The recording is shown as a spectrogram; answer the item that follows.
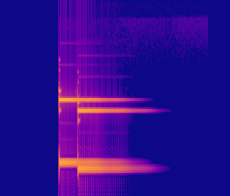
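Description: Two-note electronic notification chime from a computer, a higher ding then a lower dong a fifth of a second apart, each ringing out for about a second. It is most likely a Zoom meeting sound.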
